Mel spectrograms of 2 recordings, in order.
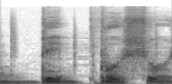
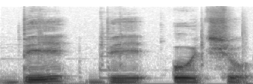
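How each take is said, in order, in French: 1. Il se prononce en trois syllabes. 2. Il se prononce en quatre syllabes. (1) "c'est pas Bébocho" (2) "C'est bébé Ocho"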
